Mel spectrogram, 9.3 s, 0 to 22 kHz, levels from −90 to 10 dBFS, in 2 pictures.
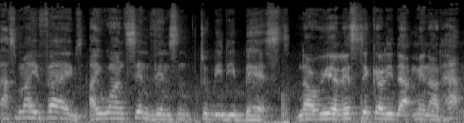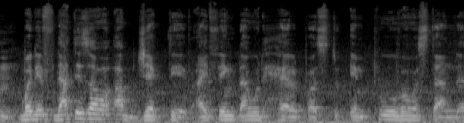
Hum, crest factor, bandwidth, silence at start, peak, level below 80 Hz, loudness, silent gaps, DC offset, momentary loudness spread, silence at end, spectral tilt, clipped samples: none; 18 dB; 19.5 kHz; 0 s; -6 dBFS; -44 dBFS; -26 LUFS; none; under 0.1%; 11 LU; 0 s; -6 dB/octave; under 0.1%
